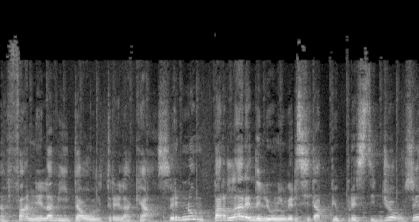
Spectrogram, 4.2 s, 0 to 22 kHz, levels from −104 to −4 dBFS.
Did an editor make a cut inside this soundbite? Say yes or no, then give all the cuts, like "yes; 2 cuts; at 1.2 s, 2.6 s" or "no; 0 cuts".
no; 0 cuts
